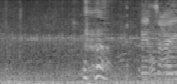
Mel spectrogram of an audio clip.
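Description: A woman's short spoken phrase about a second in, over a steady low outdoor rumble.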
